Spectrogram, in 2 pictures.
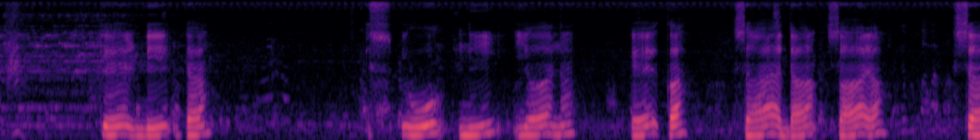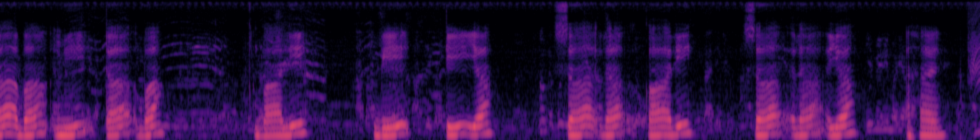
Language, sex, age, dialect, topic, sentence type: Magahi, male, 31-35, Central/Standard, banking, statement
